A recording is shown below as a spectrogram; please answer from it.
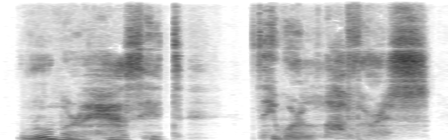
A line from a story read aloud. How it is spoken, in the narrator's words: she purred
